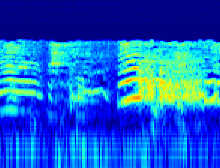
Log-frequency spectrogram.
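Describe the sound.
A child crying, with high wavering wails that swell into a louder, sustained sobbing cry over a low, murmuring background.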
